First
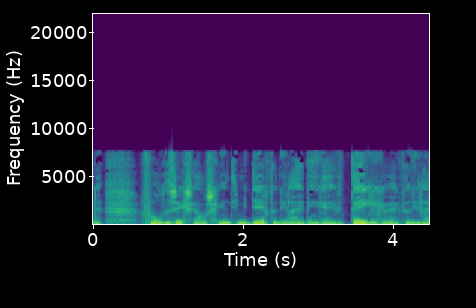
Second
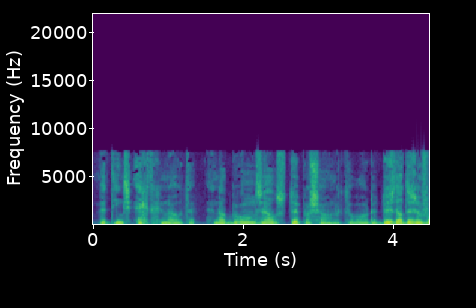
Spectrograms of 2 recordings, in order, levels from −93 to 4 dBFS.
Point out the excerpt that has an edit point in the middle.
second; 1 cut; at 1.5 s

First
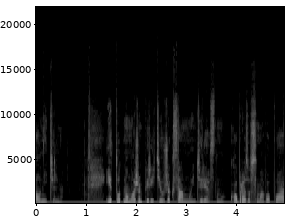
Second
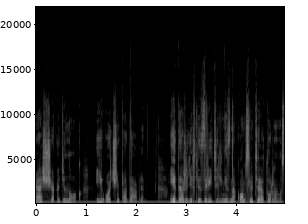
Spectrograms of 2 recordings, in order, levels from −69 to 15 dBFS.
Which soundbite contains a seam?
second; 2 cuts; at 1.2 s, 2.6 s

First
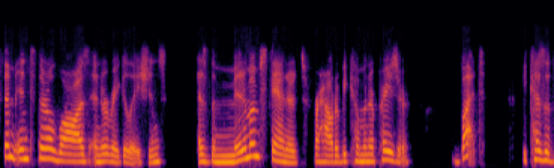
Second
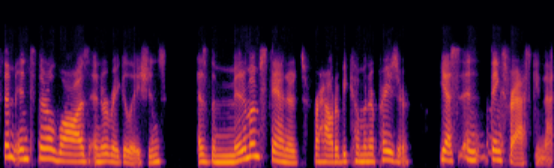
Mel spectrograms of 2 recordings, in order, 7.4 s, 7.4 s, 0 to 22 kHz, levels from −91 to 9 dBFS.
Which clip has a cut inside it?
second; 1 cut; at 5.7 s

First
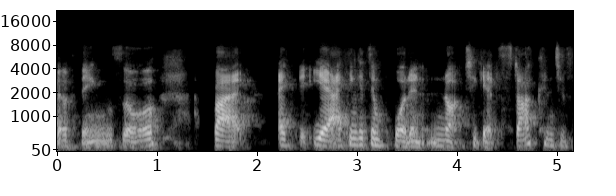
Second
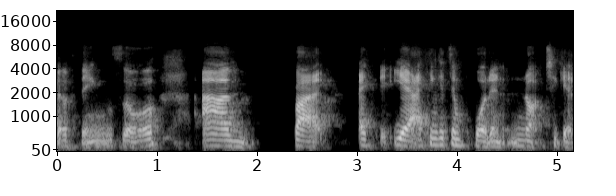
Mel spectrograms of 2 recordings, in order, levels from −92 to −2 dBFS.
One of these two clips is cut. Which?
first; 1 cut; at 1.4 s

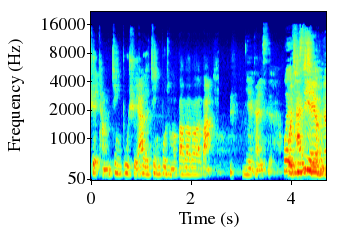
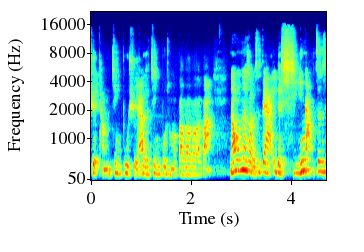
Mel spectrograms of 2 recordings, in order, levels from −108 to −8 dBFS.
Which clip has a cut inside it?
first; 1 cut; at 2.5 s

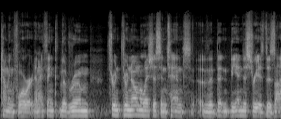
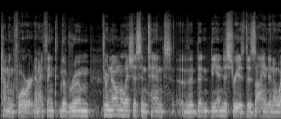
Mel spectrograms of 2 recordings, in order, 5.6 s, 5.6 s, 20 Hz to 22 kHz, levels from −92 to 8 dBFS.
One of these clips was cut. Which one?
second; 1 cut; at 2.0 s

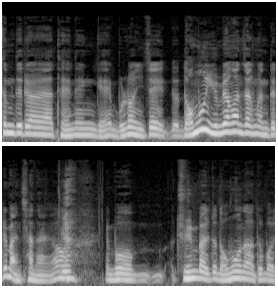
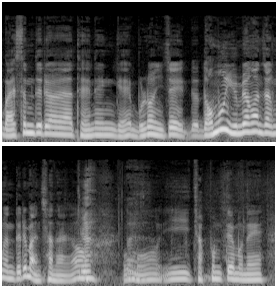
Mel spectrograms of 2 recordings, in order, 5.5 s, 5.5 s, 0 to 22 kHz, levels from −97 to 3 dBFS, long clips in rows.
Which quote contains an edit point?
second; 1 cut; at 4.0 s

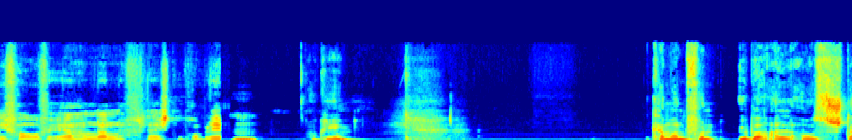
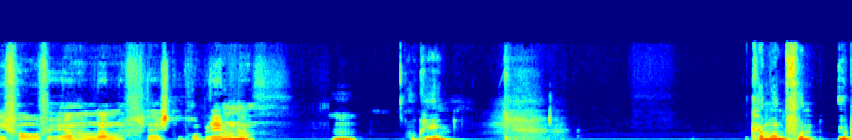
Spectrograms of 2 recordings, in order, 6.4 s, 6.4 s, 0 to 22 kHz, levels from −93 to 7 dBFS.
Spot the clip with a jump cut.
first; 1 cut; at 1.6 s

